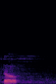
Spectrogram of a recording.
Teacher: जिह्वा का निचला हिस्सा हमारे तालु को लगता है, जो कहलाता है मूर्धा।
